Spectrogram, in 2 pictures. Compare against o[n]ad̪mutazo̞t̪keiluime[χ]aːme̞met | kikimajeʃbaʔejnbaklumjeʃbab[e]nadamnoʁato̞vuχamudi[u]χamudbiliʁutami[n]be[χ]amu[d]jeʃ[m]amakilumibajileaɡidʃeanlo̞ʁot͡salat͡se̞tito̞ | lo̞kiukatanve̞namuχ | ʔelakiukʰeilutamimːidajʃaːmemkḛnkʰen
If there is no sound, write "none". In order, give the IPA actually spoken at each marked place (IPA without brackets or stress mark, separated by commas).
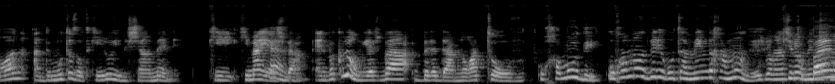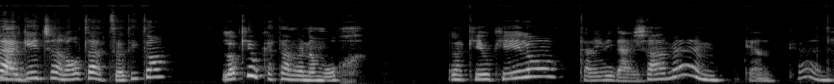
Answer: n, ʃ, e, u, m, χ, d, b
